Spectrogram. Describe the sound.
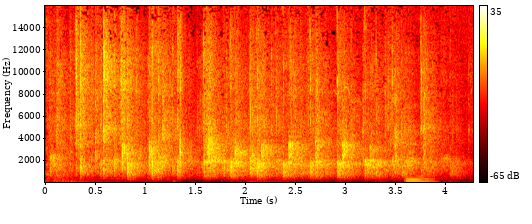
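An audience applauds steadily for several seconds, a dense crackle of many hands clapping, and a brief voice cuts in just as it ends.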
